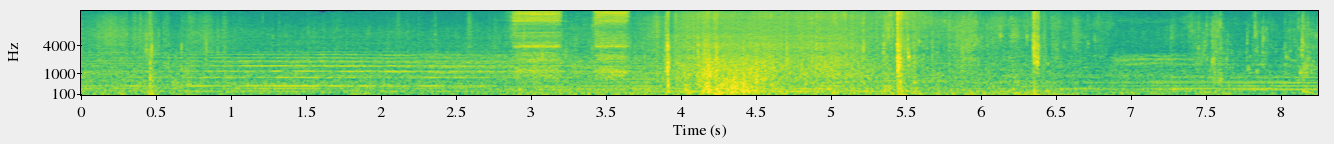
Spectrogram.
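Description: Steady background music. About four seconds in, a loud splash as a diver jumps feet-first from a boat into the sea.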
